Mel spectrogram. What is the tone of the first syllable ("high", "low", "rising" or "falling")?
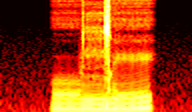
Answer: low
